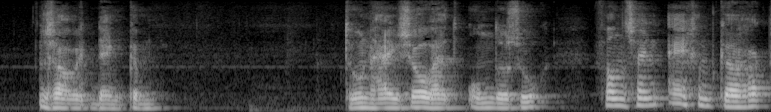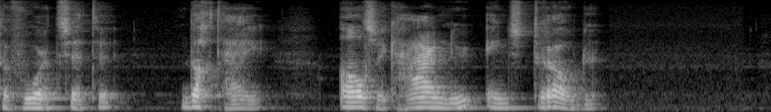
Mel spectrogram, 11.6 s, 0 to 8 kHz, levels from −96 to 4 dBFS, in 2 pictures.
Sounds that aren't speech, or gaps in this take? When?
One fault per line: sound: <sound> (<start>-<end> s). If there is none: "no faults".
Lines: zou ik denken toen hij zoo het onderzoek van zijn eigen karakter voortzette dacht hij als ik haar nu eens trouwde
no faults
